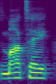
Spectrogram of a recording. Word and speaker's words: Maté: He has an accent on the E. It is Maté.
